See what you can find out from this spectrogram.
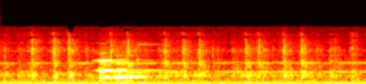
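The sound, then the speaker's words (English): Typewriter keys clack in a radio drama scene, a quick, uneven run of many keystrokes over a steady low hum. “Can I use the typewriter for a moment? I just got to put one thought down before I forget it.”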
